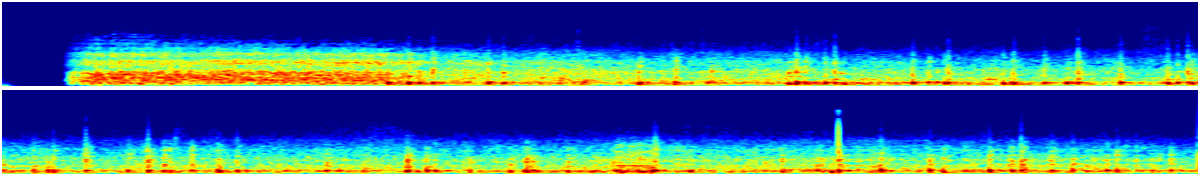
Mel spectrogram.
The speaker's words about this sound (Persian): صدای پدافند بود که در آسمان تهران شنیده می شود. در این ویدیوهایی که منتشر شده یه اشیای پرنده نورانی هم دیده می شه که احتمالا ممکنه آتش همون پدافند باشه. فعالیت پدافندی در تهران که بیشتر گفته شده در شرق تهران شنیده شده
